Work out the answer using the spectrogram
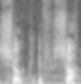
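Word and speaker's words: Shough: Do you have a preference on Dart, Milroe, and Shuck?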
